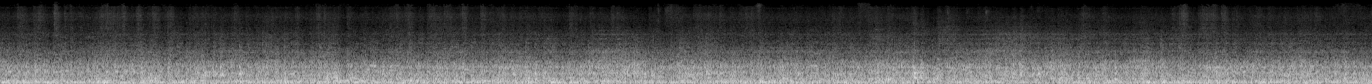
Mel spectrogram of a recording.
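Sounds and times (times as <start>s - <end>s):
Nishi-Nippon Railroad 5000 series train running rumble: 0.0s - 13.7s.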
